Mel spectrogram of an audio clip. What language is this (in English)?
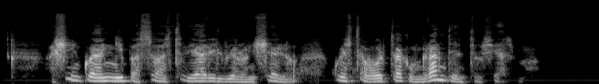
Italian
